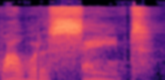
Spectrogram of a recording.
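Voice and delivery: a hushed, slow mock "wow"; teasing mock wonder, slow and low; mock awe. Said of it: "Pilate isn't like".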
